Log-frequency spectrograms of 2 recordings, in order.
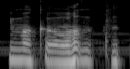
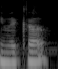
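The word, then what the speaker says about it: Himeko: 哎， Normie, like Aunt Himoko will never understand how we Kaslanas fight. We're born warriors. I love how she says her name wrong every time.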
